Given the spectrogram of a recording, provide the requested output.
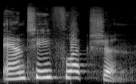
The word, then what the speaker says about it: anteflexion: When you see an ANTE, you need to pronounce it anti. Anteflexion.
